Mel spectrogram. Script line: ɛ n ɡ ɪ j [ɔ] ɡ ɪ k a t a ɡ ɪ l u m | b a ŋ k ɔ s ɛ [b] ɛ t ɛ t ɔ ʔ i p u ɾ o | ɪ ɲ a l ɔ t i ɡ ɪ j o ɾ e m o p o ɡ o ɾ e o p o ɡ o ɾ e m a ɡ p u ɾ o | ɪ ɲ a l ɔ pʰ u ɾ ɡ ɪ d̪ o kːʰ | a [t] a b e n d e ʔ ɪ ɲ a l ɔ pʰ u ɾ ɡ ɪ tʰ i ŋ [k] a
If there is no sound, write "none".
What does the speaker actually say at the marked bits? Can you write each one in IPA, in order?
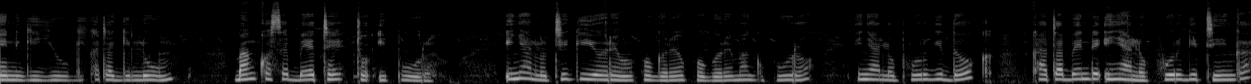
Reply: u, b, t, ɡ

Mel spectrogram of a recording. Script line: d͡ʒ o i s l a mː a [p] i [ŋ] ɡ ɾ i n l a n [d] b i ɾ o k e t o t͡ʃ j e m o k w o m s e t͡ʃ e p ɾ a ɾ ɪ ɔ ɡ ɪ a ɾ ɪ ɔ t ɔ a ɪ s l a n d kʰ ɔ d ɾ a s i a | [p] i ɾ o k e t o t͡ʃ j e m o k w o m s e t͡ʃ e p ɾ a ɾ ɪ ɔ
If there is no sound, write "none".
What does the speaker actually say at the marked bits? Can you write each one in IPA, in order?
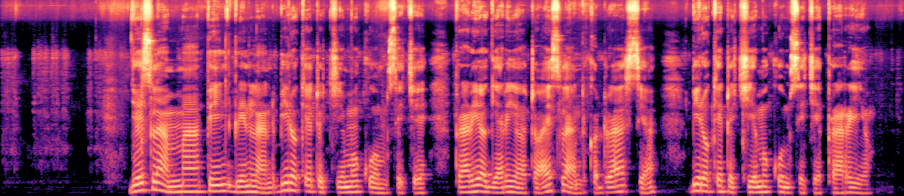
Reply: p, ɲ, d, b

